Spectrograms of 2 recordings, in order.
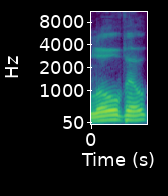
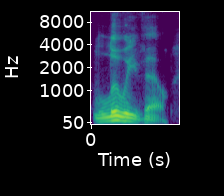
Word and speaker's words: Louisville: in in Louisville Kentucky I I keep trying to say it right I think I'm saying it right now but probably not uh like I grew up with Louisville but I have to learn how to put that invisible L into the word okay uh but the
